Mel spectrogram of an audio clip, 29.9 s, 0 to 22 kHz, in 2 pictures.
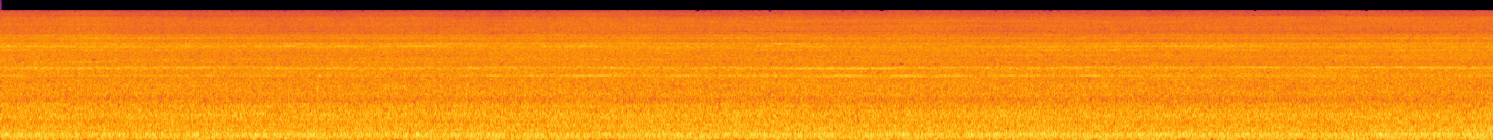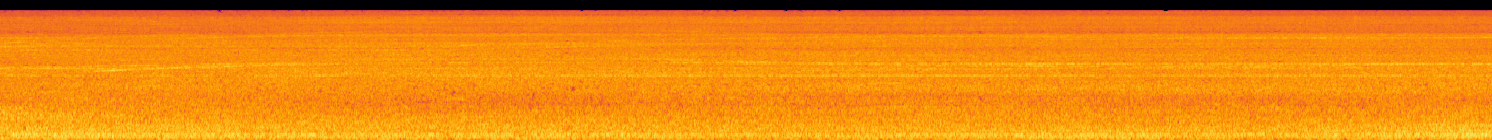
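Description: Blue Angels F/A-18 Hornet jets running their twin General Electric F404 turbofan engines as they taxi: a loud, steady roar with high whining tones over it. One whine rises a little in pitch about halfway through.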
